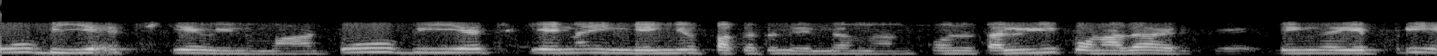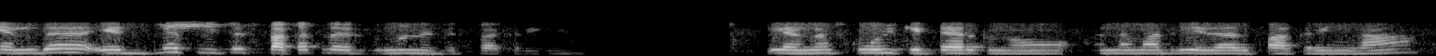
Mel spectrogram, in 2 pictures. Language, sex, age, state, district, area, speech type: Tamil, female, 18-30, Tamil Nadu, Tiruvallur, urban, conversation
